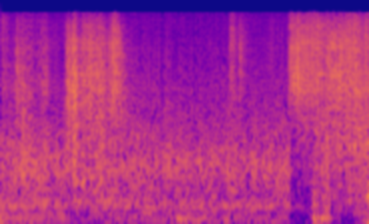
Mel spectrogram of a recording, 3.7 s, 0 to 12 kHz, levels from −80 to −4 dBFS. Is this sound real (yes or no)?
no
